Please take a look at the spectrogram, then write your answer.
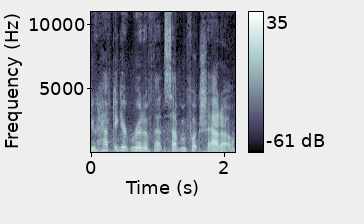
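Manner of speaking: ordinary talk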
